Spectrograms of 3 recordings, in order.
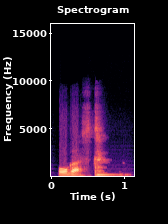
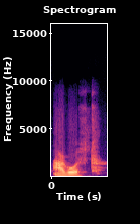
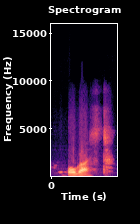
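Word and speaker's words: August: জুলাই পরবর্তীতে হচ্ছে অগস্ট অগস্ট আসলে আমরা এই মাসটিকে আগেই উচ্চারণ করতাম বা এখনো আমরা অনেকেই উচ্চারণ করি আগস্ট আসলে এটা আগস্ট কেমনে হয় আমি বুঝতে পারি না এর উচ্চারণ হবে অগস্ট ব্রিটিশরা যেভাবে প্রোনাউন্সিয়েশনটা করে থাকে আমরা সেটাই শেখার চেষ্টা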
